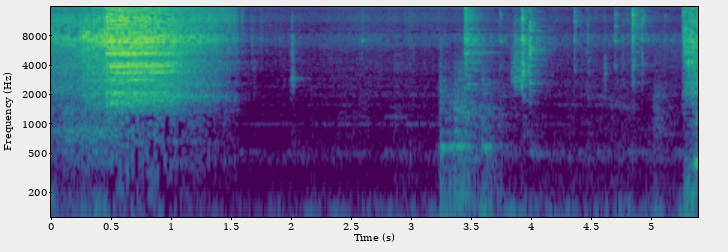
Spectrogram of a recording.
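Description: Roasted kalai lentils being stirred in an empty pressure cooker, a bright rattling scrape of dry grains against metal for about a second, then quieter intermittent clinks and scrapes.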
